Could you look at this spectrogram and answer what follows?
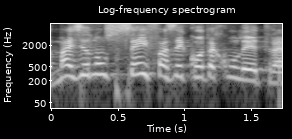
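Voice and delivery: high-pitched retold cry of frustration; imitated outburst. Silent pupil suddenly speaks up to her teacher, imitated high outcry. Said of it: "que ela gritou assim".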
